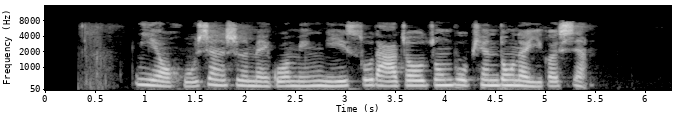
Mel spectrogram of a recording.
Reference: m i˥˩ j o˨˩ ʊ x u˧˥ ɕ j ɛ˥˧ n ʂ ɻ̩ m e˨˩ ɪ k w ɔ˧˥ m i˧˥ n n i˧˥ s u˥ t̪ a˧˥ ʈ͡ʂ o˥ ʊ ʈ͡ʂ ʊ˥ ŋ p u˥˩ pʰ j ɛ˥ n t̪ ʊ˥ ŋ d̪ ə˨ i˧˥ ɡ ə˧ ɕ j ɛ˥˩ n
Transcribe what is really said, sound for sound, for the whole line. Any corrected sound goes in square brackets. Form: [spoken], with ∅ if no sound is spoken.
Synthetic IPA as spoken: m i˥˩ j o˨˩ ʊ x u˧˥ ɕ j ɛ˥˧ n ʂ ɻ̩ m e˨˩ ɪ k w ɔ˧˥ m i˧˥ [ŋ] n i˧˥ s u˥ t̪ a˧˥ ʈ͡ʂ o˥ ʊ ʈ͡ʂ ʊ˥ ŋ p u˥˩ pʰ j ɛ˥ n t̪ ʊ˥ ŋ d̪ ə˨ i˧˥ ɡ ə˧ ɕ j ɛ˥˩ n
